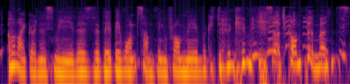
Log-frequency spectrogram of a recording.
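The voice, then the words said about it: Refined British accent. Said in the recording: “she does have the most wonderful British accent. She has a great radio voice, too ... I love your accent ... You sound like the Queen should sound”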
